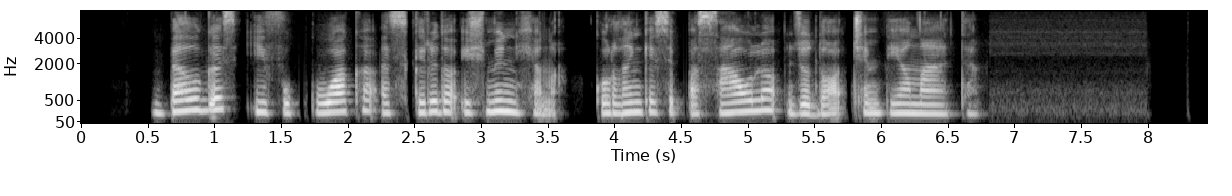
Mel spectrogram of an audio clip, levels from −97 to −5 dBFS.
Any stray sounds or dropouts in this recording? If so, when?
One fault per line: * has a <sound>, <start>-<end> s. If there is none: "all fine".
all fine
